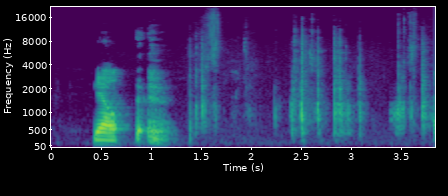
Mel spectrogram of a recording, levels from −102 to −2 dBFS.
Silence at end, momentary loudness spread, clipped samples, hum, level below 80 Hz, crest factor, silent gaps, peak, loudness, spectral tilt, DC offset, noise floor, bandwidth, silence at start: 0.05 s; 24 LU; under 0.1%; none; -86 dBFS; 24 dB; none; -6 dBFS; -27 LUFS; -5 dB/octave; under 0.1%; -61 dBFS; 19.5 kHz; 0.45 s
